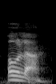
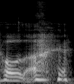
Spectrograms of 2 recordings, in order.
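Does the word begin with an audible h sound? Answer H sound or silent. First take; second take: silent; H sound. First: The word starts with no h sound. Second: The word starts with an audible h sound. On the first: The speaker calls it right. "you could almost just put your finger over it and say it like that" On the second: The speaker calls it wrong. "Don't say hola"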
